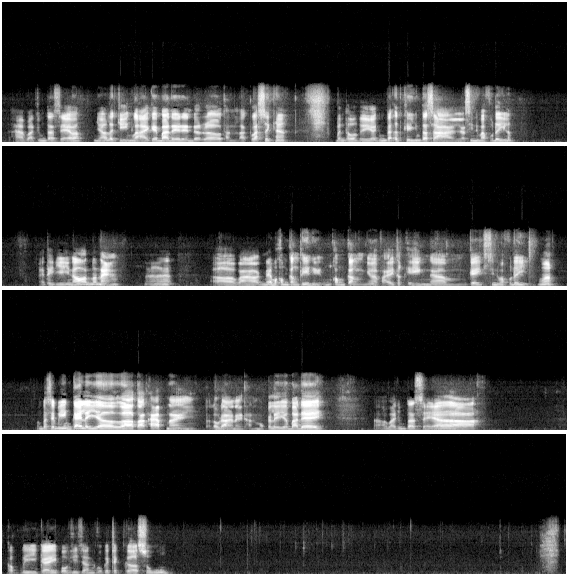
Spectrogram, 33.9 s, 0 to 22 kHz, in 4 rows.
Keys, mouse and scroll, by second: 0.3 click, 1.0 click, 2.4 click, 3.1 click, 3.6 click, 4.4 click, 6.4 scroll, 10.4-11.5 scroll, 14.4 click, 15.9 F4, 18.7 click, 19.8 click, 21.8 click, 21.8 middle click, 22.6 p, 23.8 click, 23.9 p, 25.4 click, 26.2 ctrl+c, 27.0 click, 27.1 ctrl+v, 27.6 click, 28.4 click, 28.9 ctrl+c, 29.7 click, 29.9 ctrl+v, 30.2 click, 31.2 click, 31.7 ctrl+c, 32.6 click, 32.7 ctrl+v, 33.0 click.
